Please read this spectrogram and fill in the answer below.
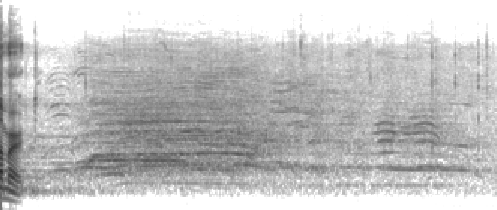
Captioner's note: audience claps and cheers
